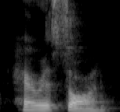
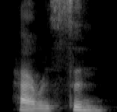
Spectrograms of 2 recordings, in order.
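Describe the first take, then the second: First: The last syllable has a full 'on' vowel. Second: The last syllable has a weak, reduced vowel. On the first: The speaker calls it wrong. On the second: The speaker calls it right.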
